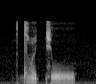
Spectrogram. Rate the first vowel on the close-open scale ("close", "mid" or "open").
open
